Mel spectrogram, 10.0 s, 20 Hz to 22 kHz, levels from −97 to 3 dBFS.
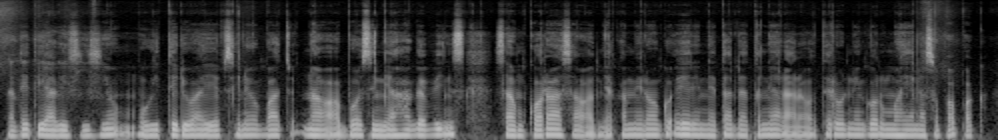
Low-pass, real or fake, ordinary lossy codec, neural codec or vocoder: none; real; none; none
